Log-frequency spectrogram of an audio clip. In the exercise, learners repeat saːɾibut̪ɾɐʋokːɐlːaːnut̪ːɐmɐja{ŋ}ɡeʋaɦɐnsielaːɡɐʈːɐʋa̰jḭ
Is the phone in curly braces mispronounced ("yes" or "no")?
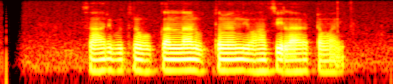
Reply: no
